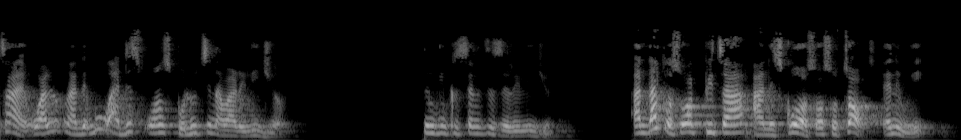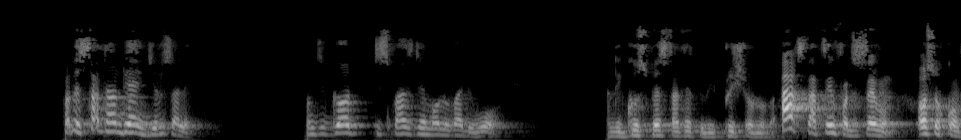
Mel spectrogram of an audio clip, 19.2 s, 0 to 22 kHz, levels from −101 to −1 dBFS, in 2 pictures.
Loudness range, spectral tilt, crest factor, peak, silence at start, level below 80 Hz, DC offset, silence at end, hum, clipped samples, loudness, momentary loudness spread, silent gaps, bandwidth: 11 LU; -4 dB/octave; 26 dB; -14 dBFS; 0 s; under -90 dBFS; under 0.1%; 0 s; none; under 0.1%; -39 LUFS; 15 LU; 3.11-4.21 s, 5.89-6.30 s, 9.61-10.23 s, 11.86-12.65 s, 15.01-15.66 s; 9.4 kHz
